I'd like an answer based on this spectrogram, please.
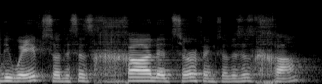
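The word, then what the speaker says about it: خالد: We have the la with a kasra, so it's actually li, and then the da with no vowel, so it's lid, khalid, Khalid.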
